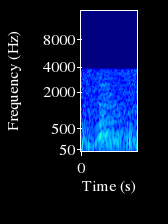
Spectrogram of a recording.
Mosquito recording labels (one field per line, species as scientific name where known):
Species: Anopheles gambiae s.s.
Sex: female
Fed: unfed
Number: one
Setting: insect culture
